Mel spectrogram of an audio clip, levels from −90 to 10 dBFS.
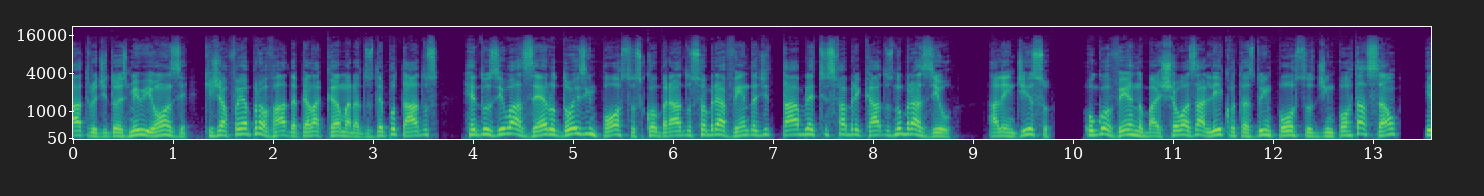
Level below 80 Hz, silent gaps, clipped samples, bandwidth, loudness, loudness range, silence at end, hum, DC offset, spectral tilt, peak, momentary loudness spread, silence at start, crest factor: -50 dBFS; 9.82-10.09 s, 13.28-13.51 s; under 0.1%; 15 kHz; -13 LUFS; 2 LU; 0 s; none; under 0.1%; -5 dB/octave; 0 dBFS; 6 LU; 0 s; 12 dB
